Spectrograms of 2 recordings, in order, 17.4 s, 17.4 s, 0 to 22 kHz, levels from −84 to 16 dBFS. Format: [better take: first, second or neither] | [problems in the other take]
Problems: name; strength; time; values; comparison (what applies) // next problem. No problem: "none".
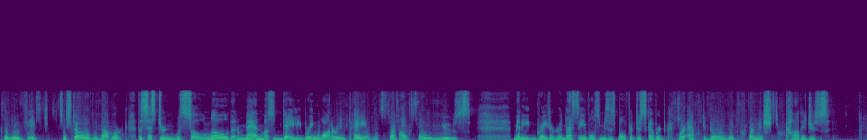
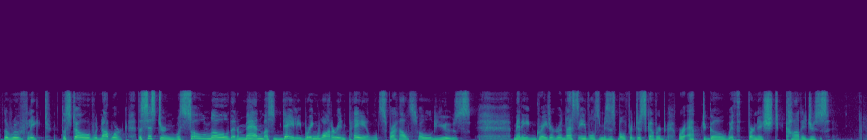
second | noise reduction (neural separator model SepFormer DNS4)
